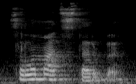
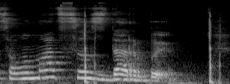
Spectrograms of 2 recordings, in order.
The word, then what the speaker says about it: саламатсызбы: Саломатрбы з имеет свойство оглушаться. Саламатзрбы мы могли бы сказать, если мы говорим чётко, внятно, как написано. А саломат старбы с вот эта з она оглушается. Саламатц старбы. Ни один грыгс не скажет саломат србы. То есть это уже как произношение.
